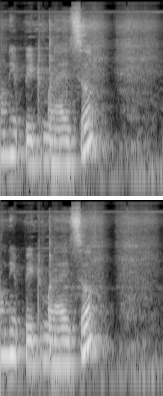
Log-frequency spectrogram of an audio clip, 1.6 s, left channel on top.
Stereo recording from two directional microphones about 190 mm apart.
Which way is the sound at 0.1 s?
55° right (ahead or behind).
